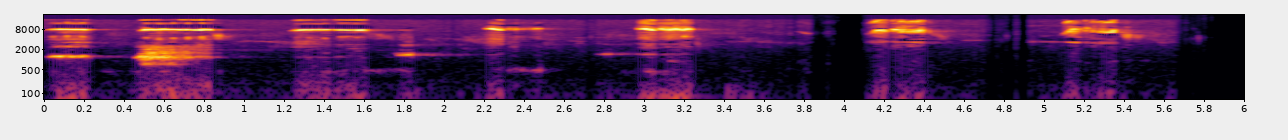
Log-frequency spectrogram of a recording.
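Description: Faint bird chirps: a string of short, high calls, roughly one every half second to second, with quiet gaps between them.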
